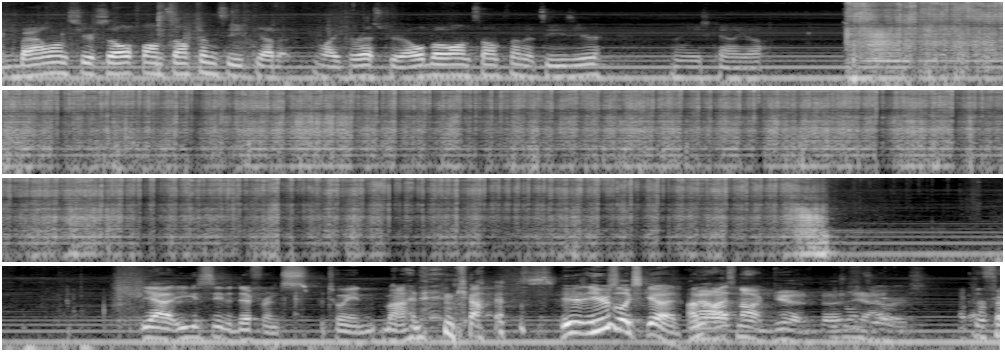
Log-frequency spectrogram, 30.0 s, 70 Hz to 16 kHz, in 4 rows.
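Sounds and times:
welding arc crackling and sizzling: 5.8 - 28.2.

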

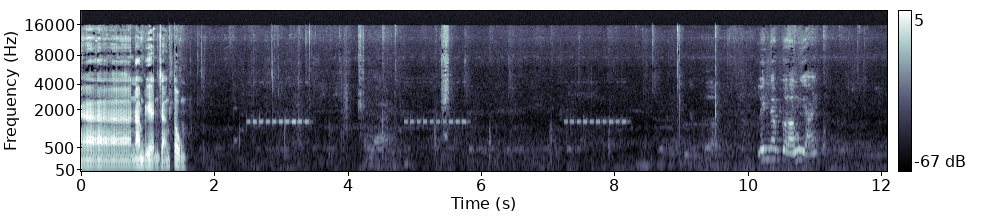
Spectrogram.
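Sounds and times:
telephone ringing: 2.2 - 3.7, 4.8 - 5.9, 7.2 - 8.4.

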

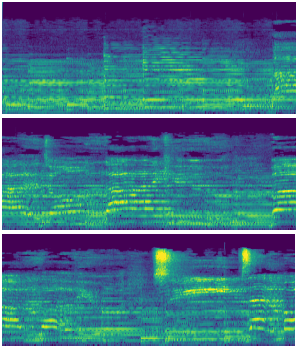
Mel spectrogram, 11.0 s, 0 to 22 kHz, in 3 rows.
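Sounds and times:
piano chords: 0.0 - 11.0
young man singing: 3.4 - 11.0.

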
